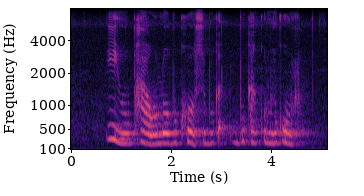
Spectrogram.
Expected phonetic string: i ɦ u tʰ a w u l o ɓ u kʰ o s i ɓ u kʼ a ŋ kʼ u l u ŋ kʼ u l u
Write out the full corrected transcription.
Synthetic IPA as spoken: i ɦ u pʰ a w u l o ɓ u kʰ o s i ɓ u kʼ a ŋ kʼ u l u ŋ kʼ uː l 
